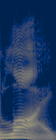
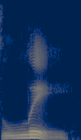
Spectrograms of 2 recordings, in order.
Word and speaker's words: Ly: So everybody called you Lai, Lai. Yes, exactly. And the correct pronunciation is Lee.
